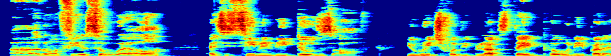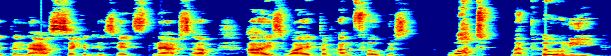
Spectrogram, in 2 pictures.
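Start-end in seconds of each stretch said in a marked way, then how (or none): 0.1-1.7 slow, slightly higher drugged voice; drowsy mumble. A narrator's reading. Groggy Charlie, seemingly dozing off after laced tea, drowsy mumble. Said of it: "You hear him mumble". 10.6-12.1 louder, higher outburst; mild bellow of groggy outrage; startled bellow. A narrator's reading. Charlie snapping awake as his pony is taken, startled bellow. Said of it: "he bellows and snatches up".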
